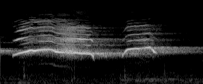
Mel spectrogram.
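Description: A loud, high-pitched human scream sustained for about a second, followed by a shorter second scream after a brief pause, piercing with no talking.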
